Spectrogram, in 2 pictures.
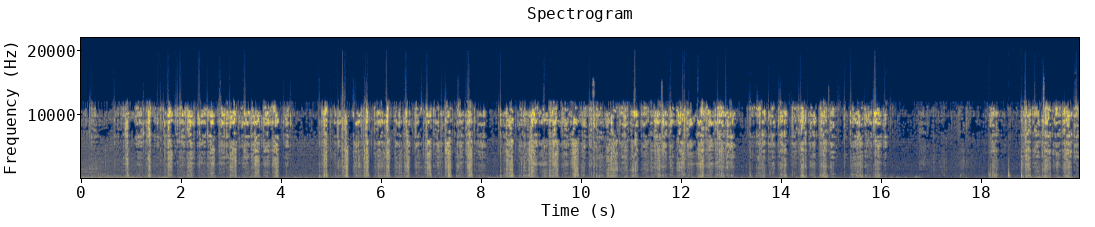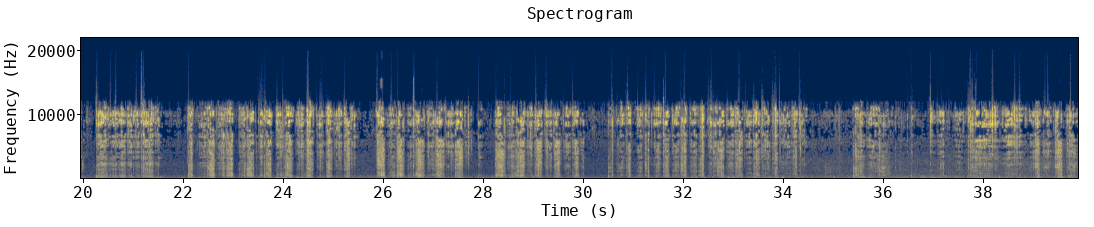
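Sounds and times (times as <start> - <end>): rasping scraping on boat hull: 0.0 - 39.9.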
